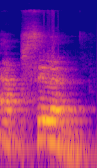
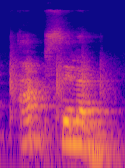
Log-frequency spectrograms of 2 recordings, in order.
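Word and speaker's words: epsilon: पर ई नहीं है, इसकी प्रोनाउंसिएशन है एप्सिलॉन। क्या है इसकी प्रोनाउंसिएशन, इसकी प्रोनाउंसिएशन है एप्सिलॉन।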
